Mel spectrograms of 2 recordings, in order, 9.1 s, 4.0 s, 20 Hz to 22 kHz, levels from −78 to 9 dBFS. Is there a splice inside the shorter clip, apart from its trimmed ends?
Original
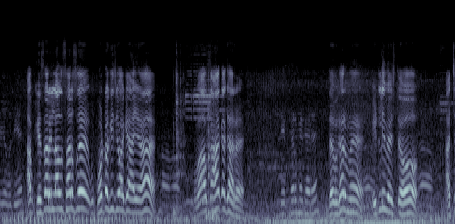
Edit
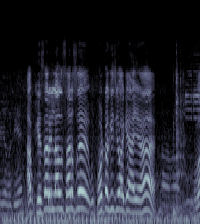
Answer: no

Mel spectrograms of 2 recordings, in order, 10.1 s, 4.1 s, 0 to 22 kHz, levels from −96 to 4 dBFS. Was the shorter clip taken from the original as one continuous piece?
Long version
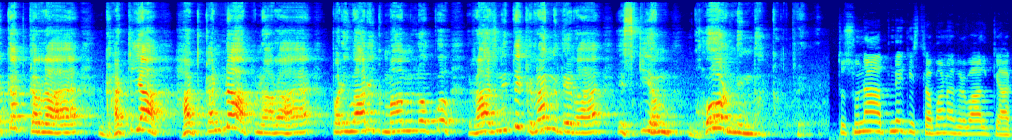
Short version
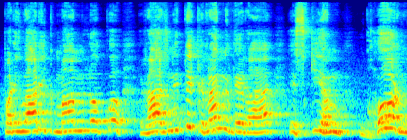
yes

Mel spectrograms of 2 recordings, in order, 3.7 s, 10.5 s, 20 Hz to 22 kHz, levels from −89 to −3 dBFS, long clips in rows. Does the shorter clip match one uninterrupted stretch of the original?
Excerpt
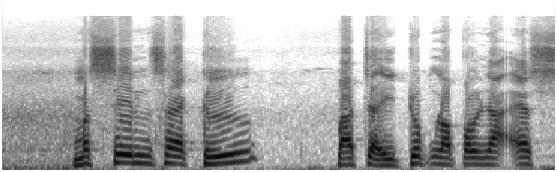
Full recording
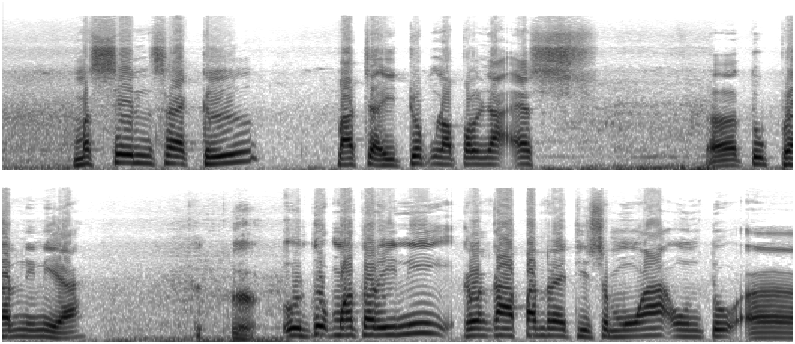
yes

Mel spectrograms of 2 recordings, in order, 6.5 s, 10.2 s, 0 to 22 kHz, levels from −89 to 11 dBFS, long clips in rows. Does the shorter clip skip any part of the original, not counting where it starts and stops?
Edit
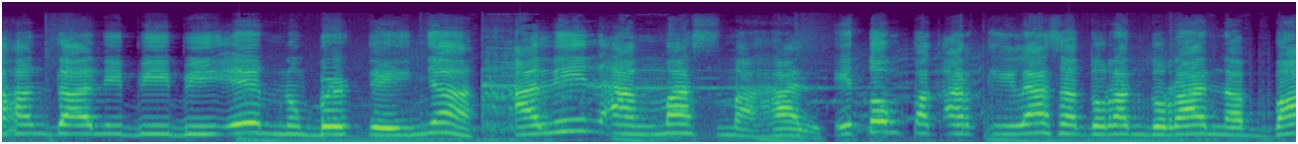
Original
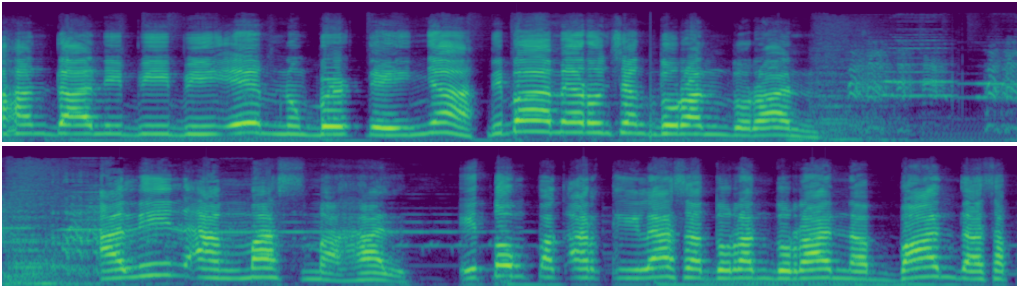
yes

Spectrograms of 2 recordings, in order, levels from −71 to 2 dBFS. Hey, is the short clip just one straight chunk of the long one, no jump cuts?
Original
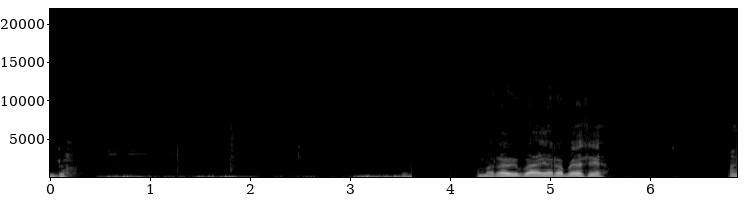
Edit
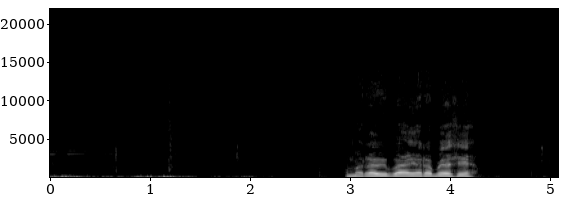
no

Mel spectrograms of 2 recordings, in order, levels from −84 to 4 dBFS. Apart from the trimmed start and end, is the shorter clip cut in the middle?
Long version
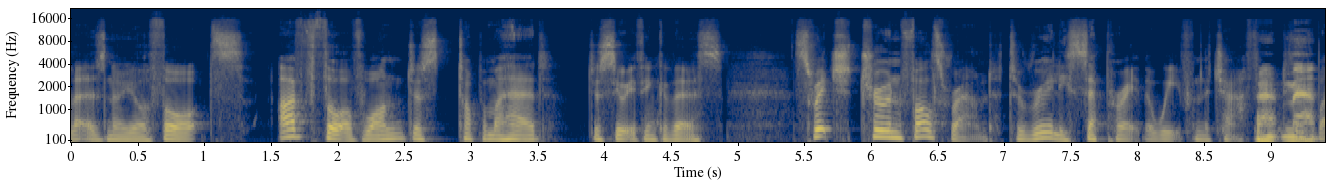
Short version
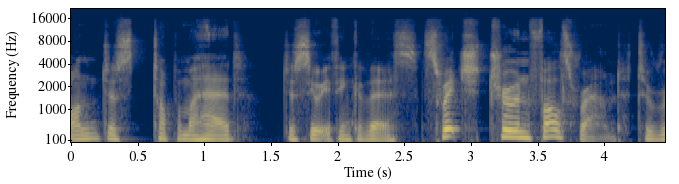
yes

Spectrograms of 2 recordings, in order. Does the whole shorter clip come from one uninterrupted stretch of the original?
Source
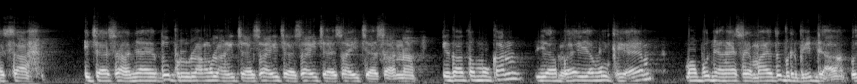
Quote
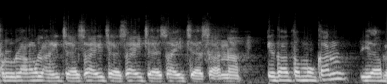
yes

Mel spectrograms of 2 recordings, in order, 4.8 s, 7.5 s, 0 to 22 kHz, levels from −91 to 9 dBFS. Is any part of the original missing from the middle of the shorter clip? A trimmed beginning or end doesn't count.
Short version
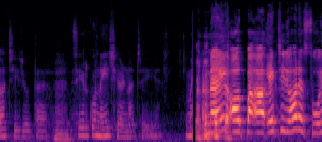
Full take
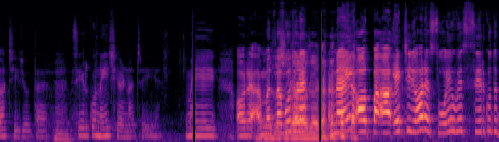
yes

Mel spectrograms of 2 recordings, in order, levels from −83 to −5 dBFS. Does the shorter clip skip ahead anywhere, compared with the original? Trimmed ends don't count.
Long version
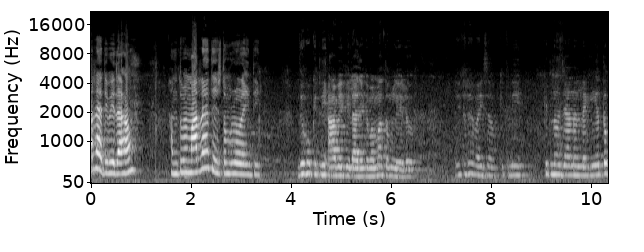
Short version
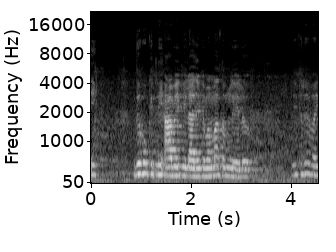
no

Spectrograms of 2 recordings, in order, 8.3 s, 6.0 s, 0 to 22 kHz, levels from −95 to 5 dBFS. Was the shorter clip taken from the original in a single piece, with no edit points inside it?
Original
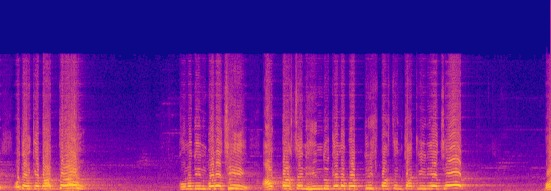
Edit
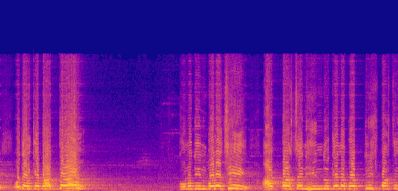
yes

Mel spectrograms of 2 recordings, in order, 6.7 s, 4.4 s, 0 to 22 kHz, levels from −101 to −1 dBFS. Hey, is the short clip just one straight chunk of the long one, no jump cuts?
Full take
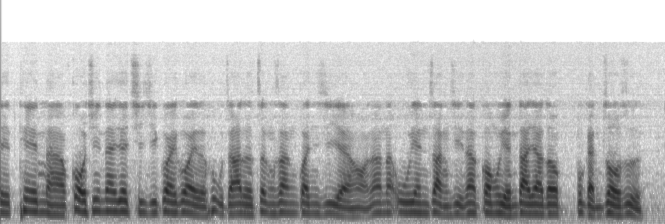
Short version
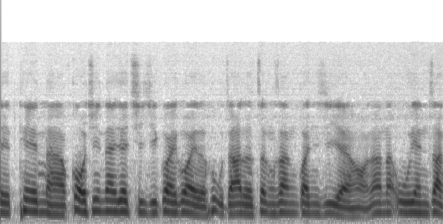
yes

